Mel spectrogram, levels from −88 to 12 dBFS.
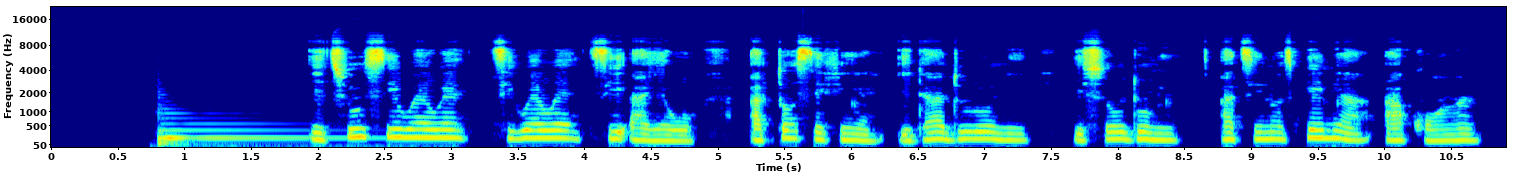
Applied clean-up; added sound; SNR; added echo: none; Bowed string instrument; 12 dB; none.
